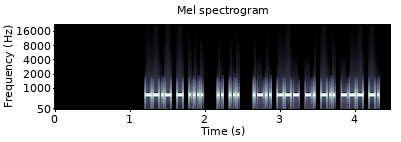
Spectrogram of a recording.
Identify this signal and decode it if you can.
Morse code, heard as a keyed tone, about 44 wpm, 700 Hz. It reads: QTH IS LONDON
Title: Common QSO Phrases 45wpm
